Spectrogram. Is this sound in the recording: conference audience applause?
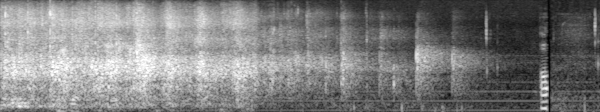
yes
